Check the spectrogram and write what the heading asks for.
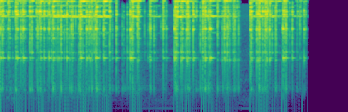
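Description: Metal coins clinking and jingling, a sound effect of coins dropping into a piggy bank: rapid runs of bright metallic clinks with a few short breaks, cutting off abruptly just before the end.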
